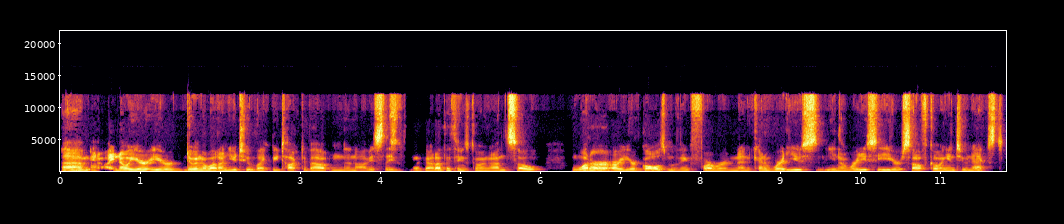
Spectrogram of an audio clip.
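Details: Adult male speaker; Normal speech.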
